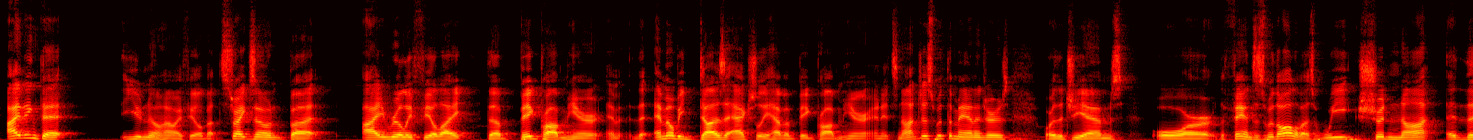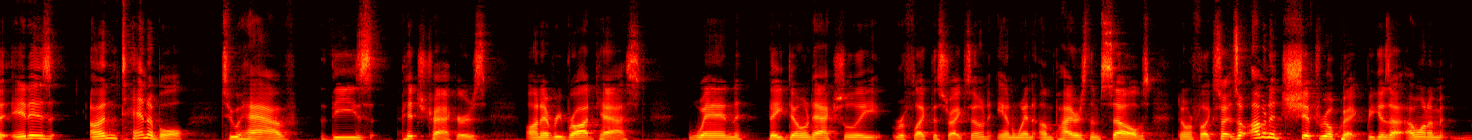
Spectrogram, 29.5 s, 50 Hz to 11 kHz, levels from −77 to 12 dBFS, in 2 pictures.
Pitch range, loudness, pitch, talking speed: 115-155 Hz, -21 LUFS, 140 Hz, 185 wpm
